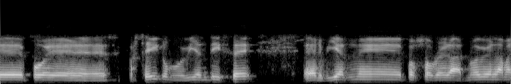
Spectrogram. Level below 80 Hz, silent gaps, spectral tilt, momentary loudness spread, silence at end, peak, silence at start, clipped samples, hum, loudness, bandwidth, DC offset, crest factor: -80 dBFS; none; -5.5 dB/octave; 7 LU; 0 s; -4 dBFS; 0 s; under 0.1%; none; -20 LUFS; 4.3 kHz; under 0.1%; 16 dB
